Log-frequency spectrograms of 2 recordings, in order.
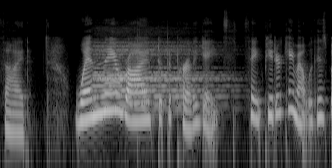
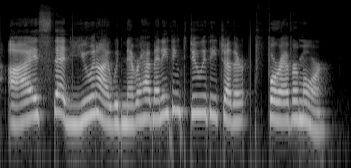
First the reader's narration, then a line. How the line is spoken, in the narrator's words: the devil's voice called out nervously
